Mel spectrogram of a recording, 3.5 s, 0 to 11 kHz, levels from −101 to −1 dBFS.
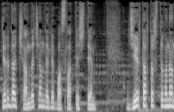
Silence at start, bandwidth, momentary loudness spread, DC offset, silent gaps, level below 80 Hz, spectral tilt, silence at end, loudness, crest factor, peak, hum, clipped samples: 0.05 s; 11 kHz; 18 LU; under 0.1%; none; -50 dBFS; -5.5 dB/octave; 0 s; -21 LUFS; 16 dB; -4 dBFS; none; under 0.1%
